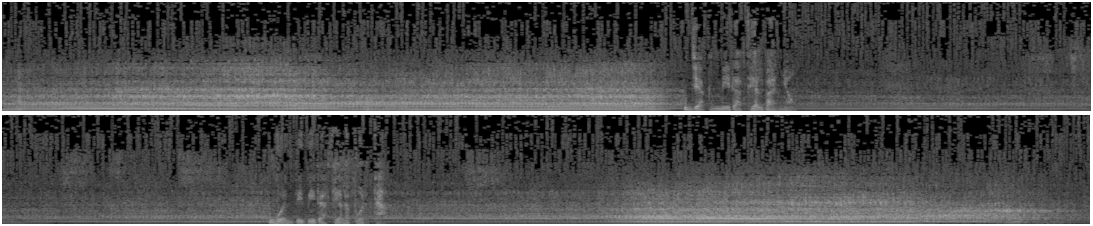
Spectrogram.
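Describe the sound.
A snowcat engine drones steadily as it advances through a blizzard toward a hotel, its low hum sliding slightly in pitch and swelling louder near the end over a hiss of wind. A voice speaks briefly twice over it.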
